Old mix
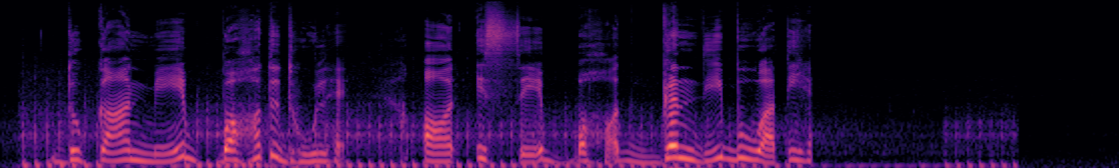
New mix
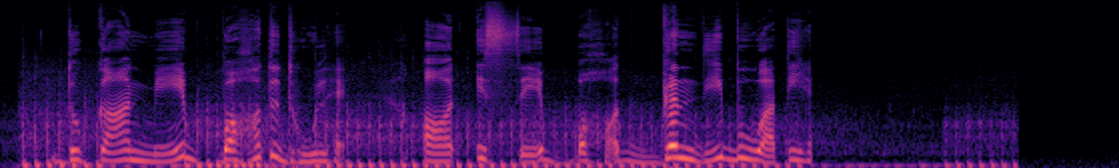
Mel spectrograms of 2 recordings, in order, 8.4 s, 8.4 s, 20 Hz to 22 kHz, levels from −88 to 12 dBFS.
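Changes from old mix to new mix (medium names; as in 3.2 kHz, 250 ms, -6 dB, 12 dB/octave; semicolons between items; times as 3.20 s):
background +6.0 dB; master: add peaking EQ 820 Hz -7.5 dB 0.25 oct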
